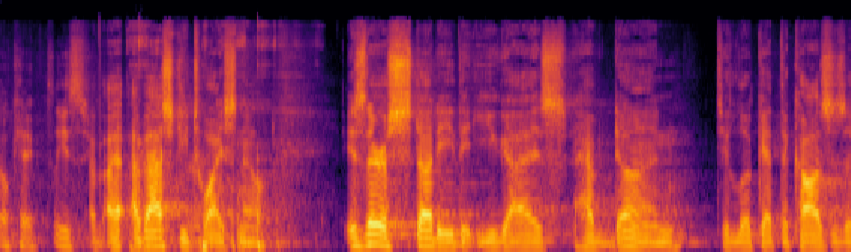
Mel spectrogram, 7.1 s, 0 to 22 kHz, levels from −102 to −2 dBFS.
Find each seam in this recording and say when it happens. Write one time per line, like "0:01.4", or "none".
none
